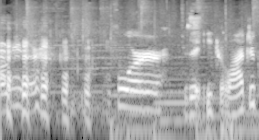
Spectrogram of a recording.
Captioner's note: laughs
